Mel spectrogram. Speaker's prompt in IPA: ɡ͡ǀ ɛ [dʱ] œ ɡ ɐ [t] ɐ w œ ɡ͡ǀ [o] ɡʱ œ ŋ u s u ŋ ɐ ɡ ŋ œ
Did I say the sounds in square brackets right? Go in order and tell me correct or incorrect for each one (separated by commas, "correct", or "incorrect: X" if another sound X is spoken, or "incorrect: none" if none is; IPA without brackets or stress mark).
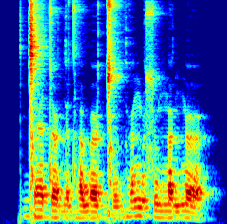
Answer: incorrect: t, incorrect: dʱ, correct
